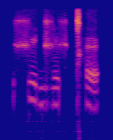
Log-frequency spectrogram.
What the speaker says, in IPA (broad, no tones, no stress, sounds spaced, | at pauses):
ʃ ʏ d͡ʒ o ʃ ǀʰ ə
